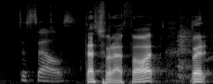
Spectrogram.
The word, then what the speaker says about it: Desselles: how do you say your last name desales that's what i thought but i normally botch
